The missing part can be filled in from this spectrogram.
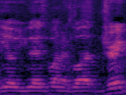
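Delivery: put-on deep voice imitating another speaker. Retelling a phone call from Steve: imitating Steve's deep voice. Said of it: "with his deep-ass voice".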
